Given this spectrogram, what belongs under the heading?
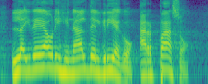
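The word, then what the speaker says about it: ἁρπάζω: el rapto de Enoc la palabra rapto se pronuncia en griego harpazo y harpazo es algo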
